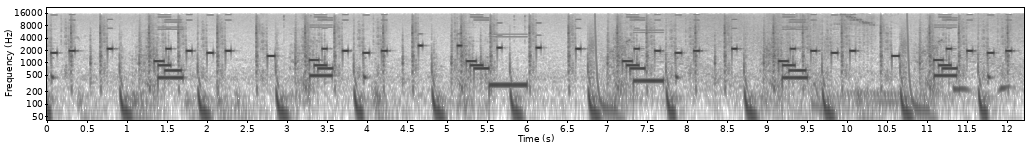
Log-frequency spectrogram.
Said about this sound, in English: That's my fear mongering sound effect. I don't know if you can hear it. Sounds like a laser.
